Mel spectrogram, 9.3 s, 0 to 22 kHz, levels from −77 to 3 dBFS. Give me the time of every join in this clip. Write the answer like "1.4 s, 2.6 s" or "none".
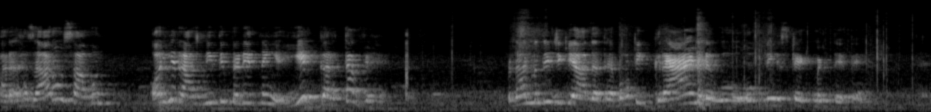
4.1 s

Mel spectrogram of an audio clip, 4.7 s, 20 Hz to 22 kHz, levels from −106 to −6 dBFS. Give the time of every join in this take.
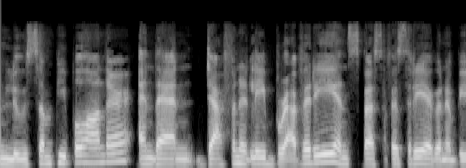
none

